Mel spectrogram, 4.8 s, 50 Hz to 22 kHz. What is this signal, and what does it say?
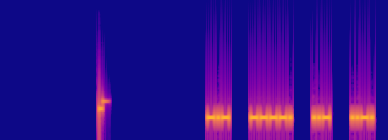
Morse code, heard as a keyed tone, about 40 wpm, spaced as for 23 wpm, 700 Hz. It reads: K9UF
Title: USA Call Signs - 3x Character Spacing - 40wpm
